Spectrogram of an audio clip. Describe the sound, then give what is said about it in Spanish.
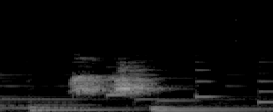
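A dog barks in a few drawn-out, tonal bursts, fairly quiet, with no one talking over it. “Pinche perro.”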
